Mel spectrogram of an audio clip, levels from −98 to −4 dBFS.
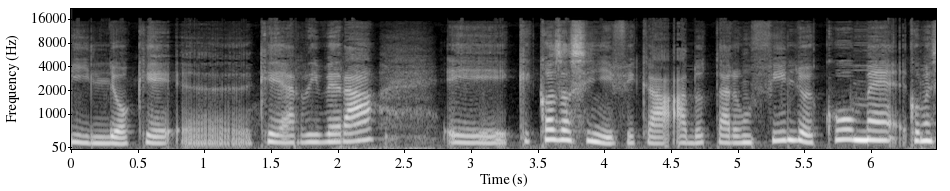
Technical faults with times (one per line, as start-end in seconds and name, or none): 0.00-6.49 crude rate conversion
